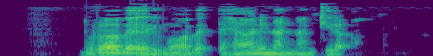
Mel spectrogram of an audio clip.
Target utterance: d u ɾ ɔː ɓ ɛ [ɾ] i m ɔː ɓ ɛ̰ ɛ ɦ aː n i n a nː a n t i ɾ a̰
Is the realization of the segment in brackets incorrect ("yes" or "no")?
no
